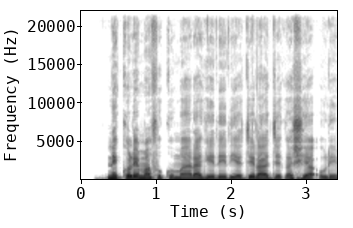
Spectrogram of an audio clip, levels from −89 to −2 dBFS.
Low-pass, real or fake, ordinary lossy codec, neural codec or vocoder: none; real; none; none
